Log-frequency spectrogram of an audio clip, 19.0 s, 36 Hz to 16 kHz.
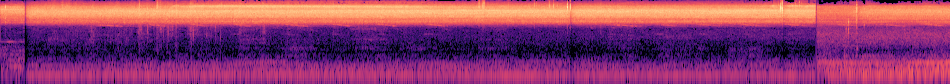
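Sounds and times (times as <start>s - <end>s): hiss over low rumble: 0.0s - 19.0s
insect chorus: 0.0s - 19.0s.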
